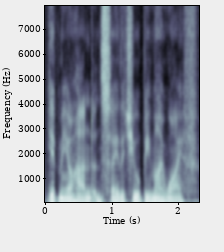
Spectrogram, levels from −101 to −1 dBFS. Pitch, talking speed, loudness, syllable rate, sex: 110 Hz, 310 wpm, -15 LUFS, 5.3 syllables/s, male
